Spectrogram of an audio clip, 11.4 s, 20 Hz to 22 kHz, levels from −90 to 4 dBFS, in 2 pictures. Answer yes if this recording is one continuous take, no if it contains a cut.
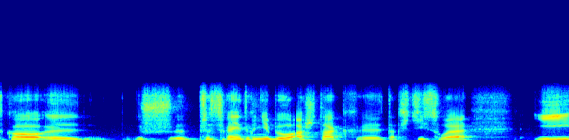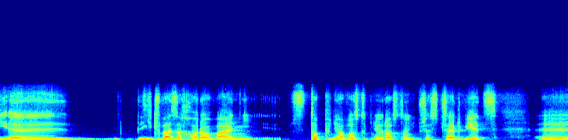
no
